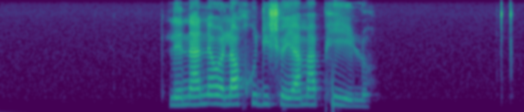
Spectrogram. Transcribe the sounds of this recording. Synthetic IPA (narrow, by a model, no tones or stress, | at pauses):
lɪnanɛɔlak͡xʰʊdiʃɔjamapʰɪːlɔ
